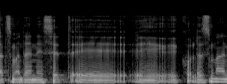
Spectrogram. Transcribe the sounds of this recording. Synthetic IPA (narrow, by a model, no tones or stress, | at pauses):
at͡smad̪aneset̪e | kʰo̞̰lazman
